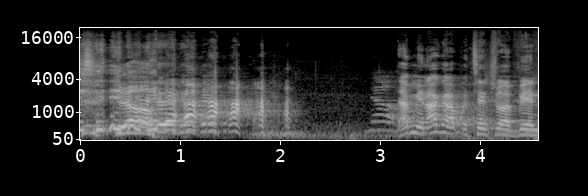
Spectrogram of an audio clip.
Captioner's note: laughter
